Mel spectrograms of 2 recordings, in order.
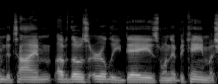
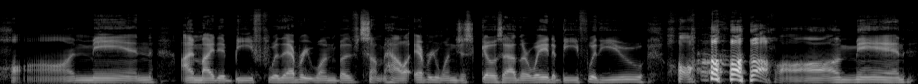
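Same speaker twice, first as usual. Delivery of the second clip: mopey marmot; 2 semitones lower, slower than usual. Acted. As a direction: drag it out like a sad unemployed marmot. Marmot complains again.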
